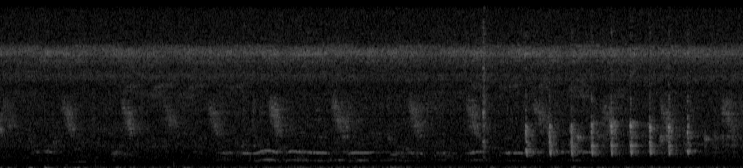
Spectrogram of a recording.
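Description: Faint birds calling in the distance: thin repeated downward chirps, a wavering call held for about three seconds midway, then a quick run of about a dozen sharp notes near the end, over a low background rumble.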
